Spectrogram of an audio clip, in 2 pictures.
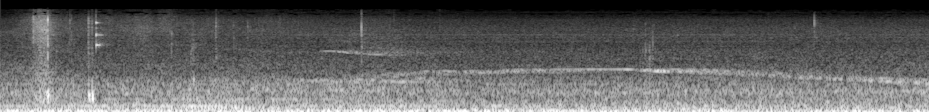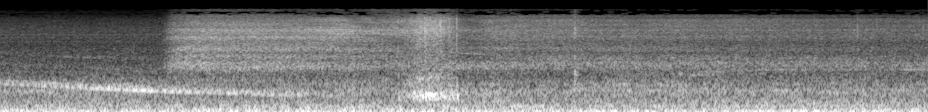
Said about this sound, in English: Sorry if you hear the sirens. There's really nothing I can do.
